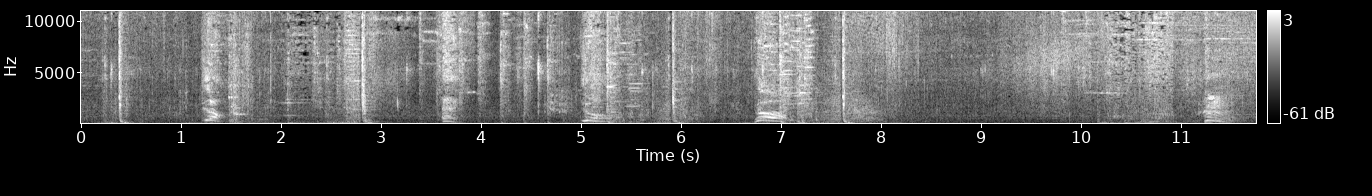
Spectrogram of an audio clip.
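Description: A heavy axe whooshes through the air and thuds into wood.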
